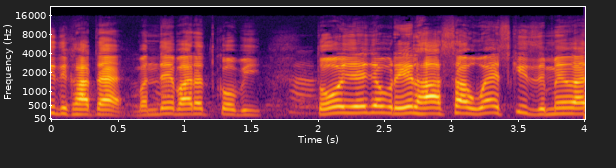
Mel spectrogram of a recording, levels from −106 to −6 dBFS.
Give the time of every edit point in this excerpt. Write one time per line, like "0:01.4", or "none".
none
